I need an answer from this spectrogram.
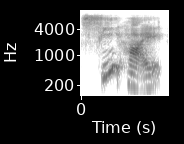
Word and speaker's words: SIHI: Innovation and heeld initiative SEI for short pronounced as SE High which means upward and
